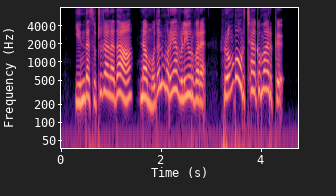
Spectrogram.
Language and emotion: Tamil, happy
